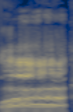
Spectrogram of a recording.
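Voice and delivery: high, drawn-out mock party holler; imitated fake-drinking cry. Pretending to drink at parties, mock holler.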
